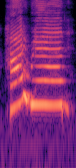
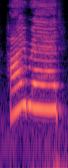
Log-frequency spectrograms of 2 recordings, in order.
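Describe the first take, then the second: First: It is said louder. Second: It is said at a normal, quieter volume.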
